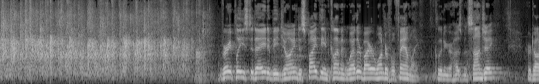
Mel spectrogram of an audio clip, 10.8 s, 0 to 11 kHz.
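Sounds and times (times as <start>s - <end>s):
audience applause: 0.0s - 4.3s
speech: 4.4s - 10.7s.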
